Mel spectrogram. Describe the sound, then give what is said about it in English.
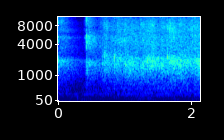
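A crowd applauds after a line in a state legislative address: a steady, dense wash of clapping rises abruptly and holds at an even level for about two seconds, with no voice over it. “So an applause line there”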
